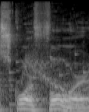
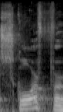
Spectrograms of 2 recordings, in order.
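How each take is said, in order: First: The second word is a full, stressed 'four'. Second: The second word is a light, reduced 'for'. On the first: There are only four red coins. The speaker calls it wrong. "not score four" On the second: The player is scoring for the red coins. The speaker calls it right. "That's that's how you say it"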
